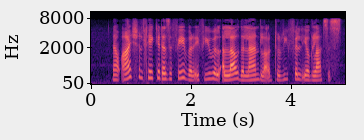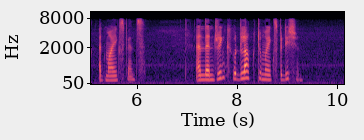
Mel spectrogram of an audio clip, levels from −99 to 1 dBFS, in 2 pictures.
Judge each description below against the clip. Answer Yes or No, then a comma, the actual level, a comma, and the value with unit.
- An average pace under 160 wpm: No, average, 170 wpm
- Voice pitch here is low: No, high, 225 Hz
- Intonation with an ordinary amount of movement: Yes, average, 4.1 semitones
